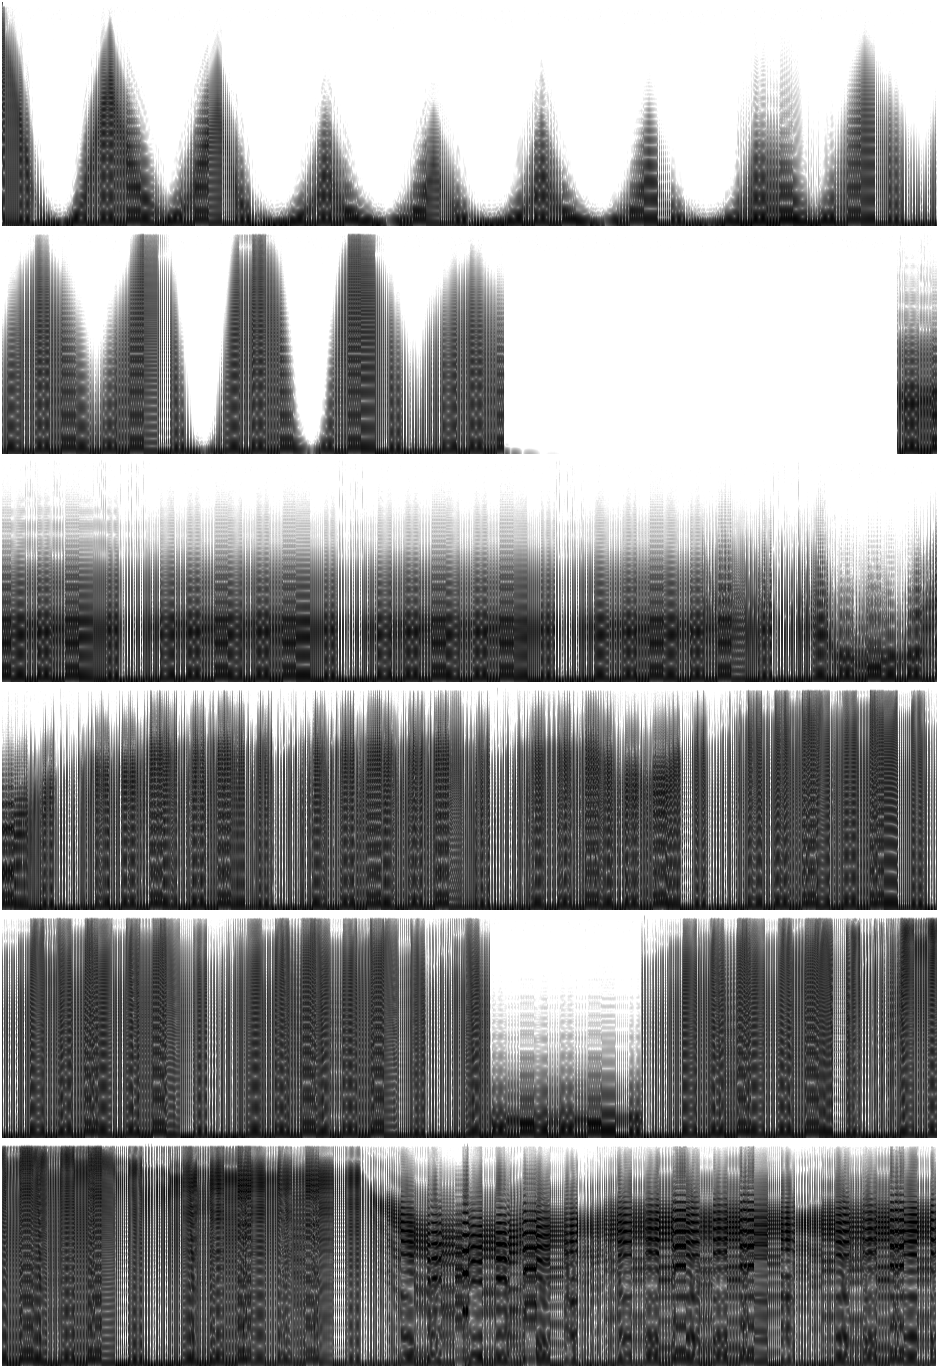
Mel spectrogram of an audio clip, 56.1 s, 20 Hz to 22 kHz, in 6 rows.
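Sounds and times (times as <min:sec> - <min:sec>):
synthesizer repeating note pattern: 0:00.0 - 0:14.4, 0:18.3 - 0:42.3, 0:43.8 - 0:56.0.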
